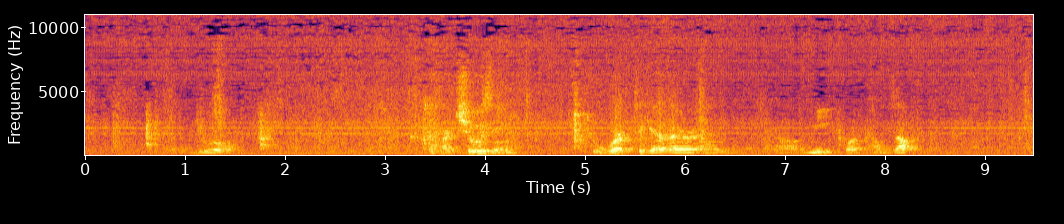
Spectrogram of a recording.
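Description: A man speaks calmly, close by, with pauses.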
